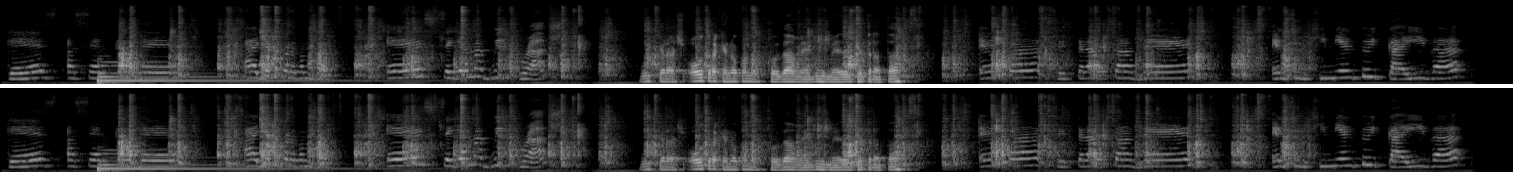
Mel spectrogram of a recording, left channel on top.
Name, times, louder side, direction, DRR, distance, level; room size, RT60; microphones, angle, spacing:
voice 1, 0.1-1.8 2.4-3.4 3.9-5.6 9.8-11.9 12.7-14.7, equal, 5° right, 0.8 m, -37 dB
Bowed string instrument, 1.0-4.1, left 1 dB, 85° left, 0.7 m, -40 dB
sound 1, 1.2-13.2, right 1 dB, 45° right, 2.8 m, -35 dB
voice 2, 6.4-9.1, left 3 dB, 35° left, 0.5 m, -30 dB
9.0 x 5.7 x 2.3 m
head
